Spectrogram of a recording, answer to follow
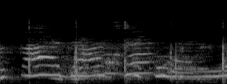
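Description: A child singing a drawn-out tune, with a sharp clap or click keeping time about twice a second.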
